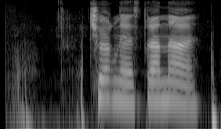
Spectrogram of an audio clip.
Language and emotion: Russian, neutral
